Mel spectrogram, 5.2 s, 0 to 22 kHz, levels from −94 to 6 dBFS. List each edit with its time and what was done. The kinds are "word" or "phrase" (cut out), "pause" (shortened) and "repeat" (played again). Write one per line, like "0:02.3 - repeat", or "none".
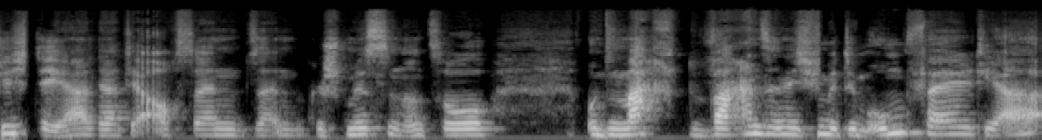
0:01.5 - word
0:03.0 - word
0:04.1 - word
